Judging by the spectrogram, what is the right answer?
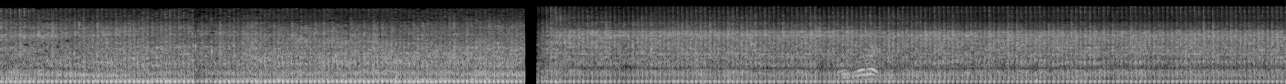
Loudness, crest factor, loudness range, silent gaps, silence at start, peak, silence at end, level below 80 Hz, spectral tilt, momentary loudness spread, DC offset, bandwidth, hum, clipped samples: -18 LUFS; 16 dB; 1 LU; 5.28-5.36 s; 0 s; -4 dBFS; 0 s; -40 dBFS; -4 dB/octave; 2 LU; under 0.1%; 16.5 kHz; none; under 0.1%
